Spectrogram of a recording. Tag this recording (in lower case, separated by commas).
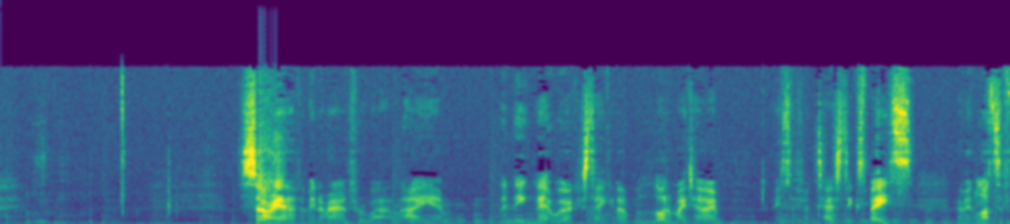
music, speech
